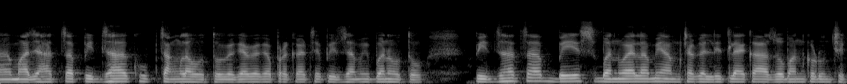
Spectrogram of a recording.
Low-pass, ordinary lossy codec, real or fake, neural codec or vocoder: none; none; real; none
